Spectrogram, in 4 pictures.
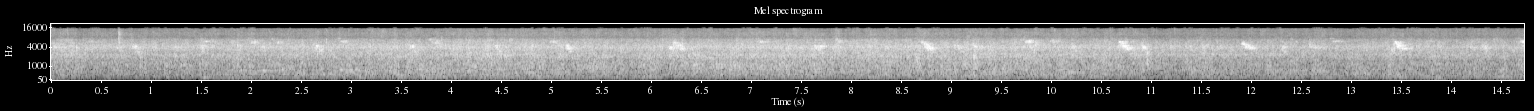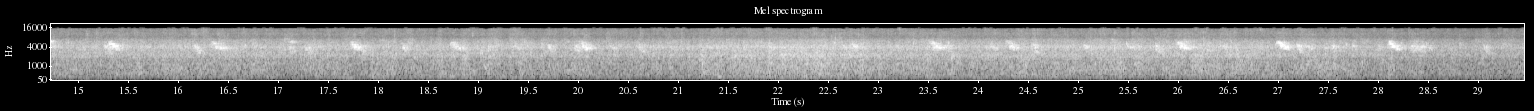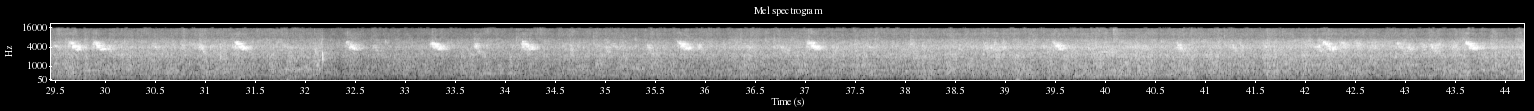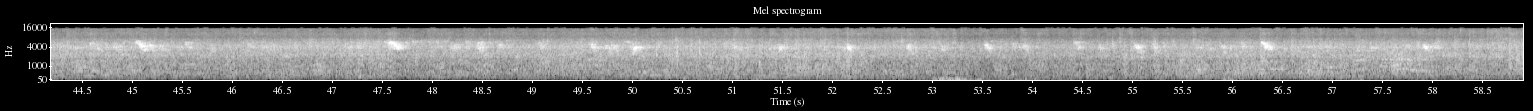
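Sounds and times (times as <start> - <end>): rain on foliage and grass: 0.0 - 58.9
bird chirping: 8.6 - 11.1.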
